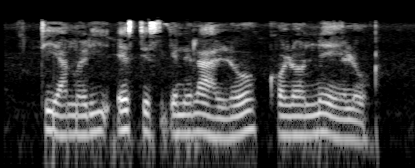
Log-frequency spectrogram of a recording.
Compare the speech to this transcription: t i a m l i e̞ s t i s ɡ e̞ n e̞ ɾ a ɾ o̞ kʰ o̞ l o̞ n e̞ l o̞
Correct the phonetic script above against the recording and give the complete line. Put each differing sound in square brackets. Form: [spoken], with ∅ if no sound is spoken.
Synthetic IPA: t i a m l i e̞ s t i s ɡ e̞ n e̞ ɾ a [l] o̞ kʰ o̞ l o̞ n e̞ l o̞

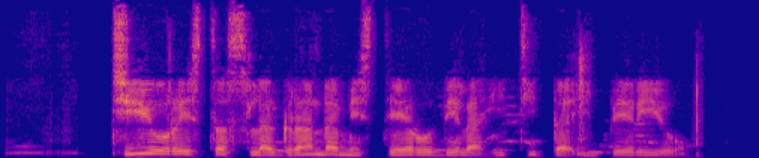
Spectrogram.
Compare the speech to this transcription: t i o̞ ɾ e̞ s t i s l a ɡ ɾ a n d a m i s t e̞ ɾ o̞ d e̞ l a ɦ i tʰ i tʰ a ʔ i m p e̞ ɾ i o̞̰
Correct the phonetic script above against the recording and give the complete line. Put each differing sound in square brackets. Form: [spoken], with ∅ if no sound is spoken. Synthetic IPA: t i o̞ ɾ e̞ s t [a] s l a ɡ ɾ a n d a m i s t e̞ ɾ o̞ d e̞ l a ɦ i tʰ i [t] a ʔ i m p e̞ ɾ i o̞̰

